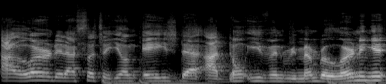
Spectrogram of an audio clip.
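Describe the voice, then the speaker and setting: Over background music, a man with a Haitian accent and a fairly high pitch speaks at a moderate pace with ordinary pitch variation. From US, urban community, Haitian family. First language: Haitian Creole. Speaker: reaction video creator. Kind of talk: casual commentary. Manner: halting, repetitive stammering.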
